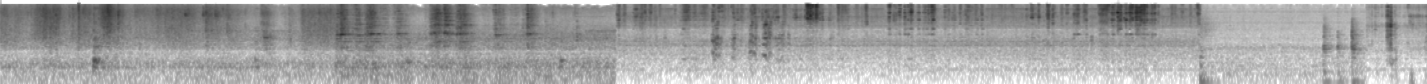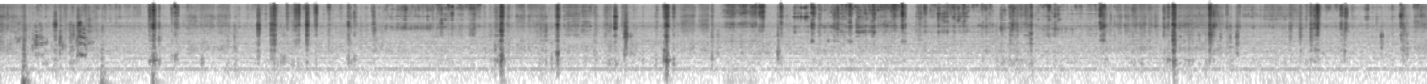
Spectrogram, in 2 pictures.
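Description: Bench-work handling of small metal machine parts and tools: clinks, taps and clicks. The sound is dense with noise and clicks for the first six seconds, then comes back after abrupt cuts as sparse, sharp clicks and clinks over a faint steady hum.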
